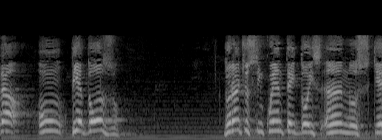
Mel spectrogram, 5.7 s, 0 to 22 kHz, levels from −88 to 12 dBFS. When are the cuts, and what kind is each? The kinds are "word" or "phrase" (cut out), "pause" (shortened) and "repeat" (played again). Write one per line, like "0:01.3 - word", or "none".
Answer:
0:01.0 - word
